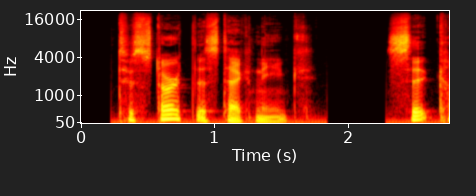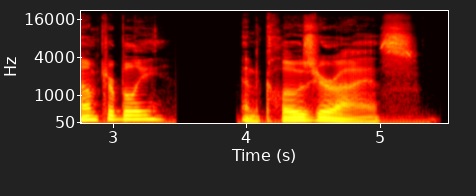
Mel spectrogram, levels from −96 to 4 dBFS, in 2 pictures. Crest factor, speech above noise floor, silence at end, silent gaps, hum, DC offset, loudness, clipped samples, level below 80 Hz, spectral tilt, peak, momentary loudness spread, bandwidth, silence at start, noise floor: 18 dB; 40 dB; 0.3 s; none; none; under 0.1%; -21 LUFS; under 0.1%; -38 dBFS; -5 dB/octave; -2 dBFS; 13 LU; 19 kHz; 0.3 s; -60 dBFS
